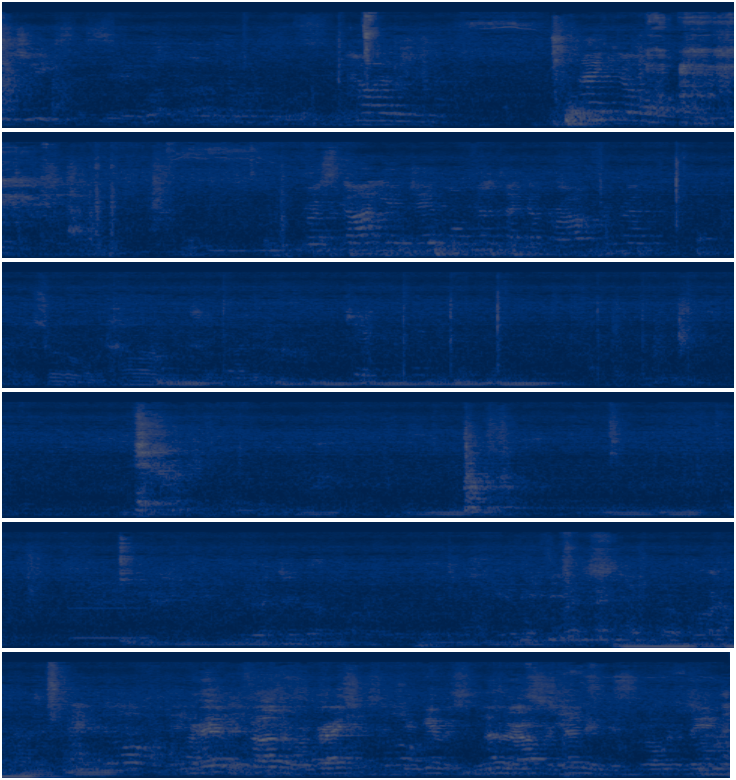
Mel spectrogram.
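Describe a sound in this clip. Men and women chatter in a large echoing hall.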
